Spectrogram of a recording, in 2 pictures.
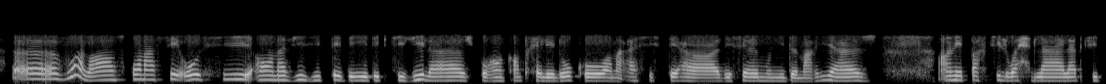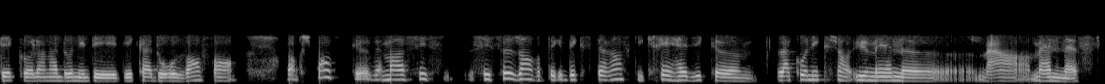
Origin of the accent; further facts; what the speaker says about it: Casablanca, Casablanca-Settat, Morocco; also born or lived in Tangier; que ça soit à Casa ma ville natale ou encore à Tanger pendant pendant mes études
